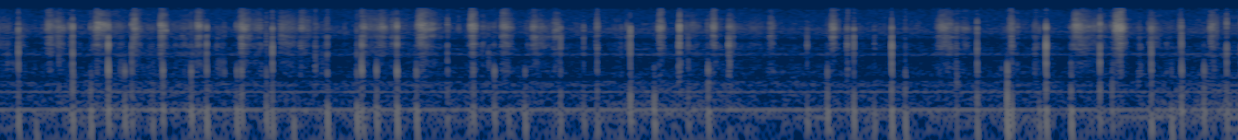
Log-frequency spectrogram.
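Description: Fast two-thumb typing on the backlit plastic keyboard of a BlackBerry Priv smartphone produces a rapid, uneven run of short, dry clicks and taps over a faint steady hum. A slight camera shake comes at the end.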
